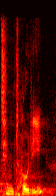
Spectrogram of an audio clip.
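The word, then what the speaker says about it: TIMTOWTDI: way to do it which is pronounced Tim to um I'm going to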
